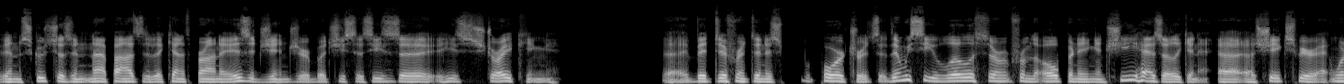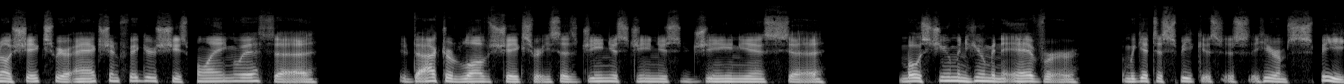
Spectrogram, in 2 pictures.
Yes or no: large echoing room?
no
